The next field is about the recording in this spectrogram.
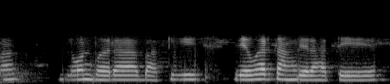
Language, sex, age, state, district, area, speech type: Marathi, female, 30-45, Maharashtra, Wardha, rural, conversation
